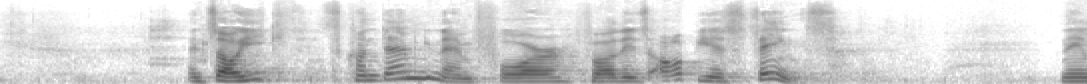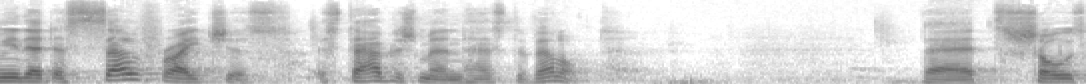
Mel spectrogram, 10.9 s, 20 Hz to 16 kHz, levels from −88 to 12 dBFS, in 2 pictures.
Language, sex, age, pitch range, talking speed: English, male, 60-79, 150-200 Hz, 105 wpm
